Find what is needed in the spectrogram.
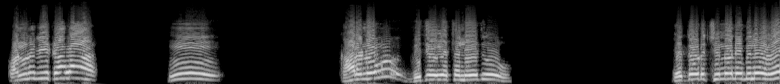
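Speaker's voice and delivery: ordinary delivery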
